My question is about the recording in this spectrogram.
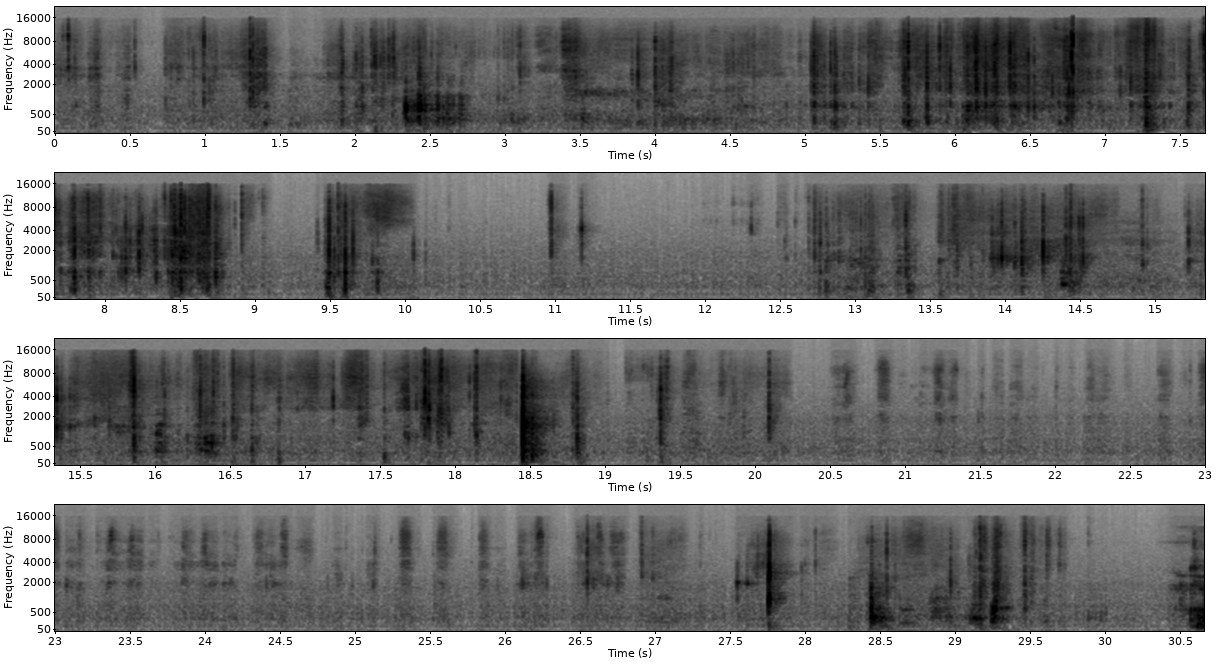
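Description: Faint, irregular rustling and crinkling of trading cards being handled in plastic sleeves and top-loaders, coming in short bursts with quieter pauses.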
